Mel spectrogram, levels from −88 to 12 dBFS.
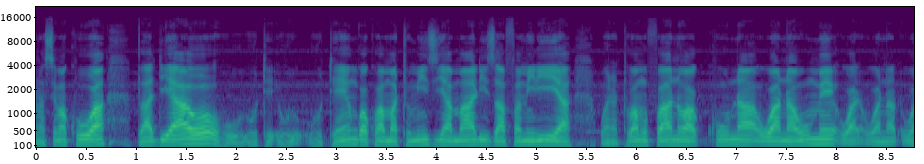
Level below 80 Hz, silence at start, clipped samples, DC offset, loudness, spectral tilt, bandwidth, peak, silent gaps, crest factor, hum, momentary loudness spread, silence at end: -60 dBFS; 0 s; under 0.1%; under 0.1%; -26 LUFS; -6 dB/octave; 14.5 kHz; -6 dBFS; none; 20 dB; none; 14 LU; 0 s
